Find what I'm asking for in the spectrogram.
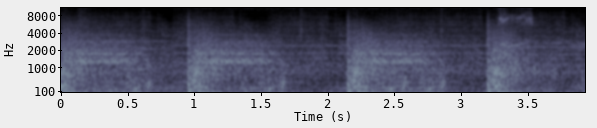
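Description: Gunshots in the survival horror game Silent Hill, about three heavy booming shots spaced roughly a second apart, each with a long ringing decay under a dark droning background.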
